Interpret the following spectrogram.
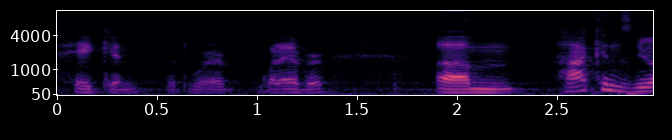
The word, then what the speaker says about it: Haken: or sorry i'm german i pronounce them hack i know they're haken but where whatever hackens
